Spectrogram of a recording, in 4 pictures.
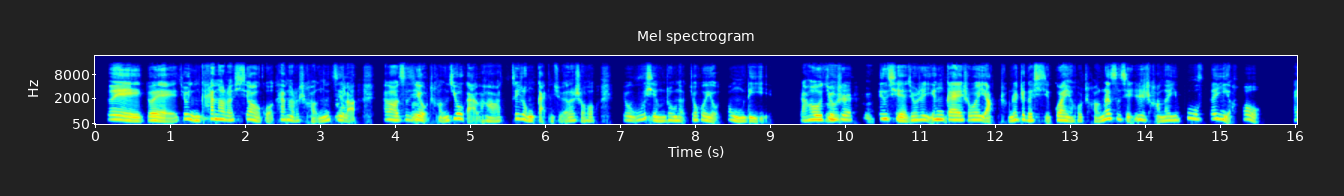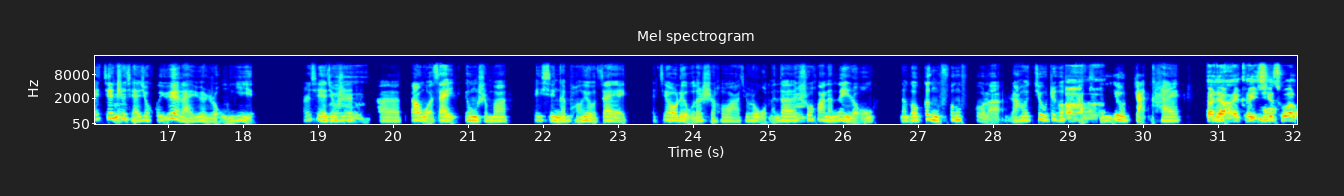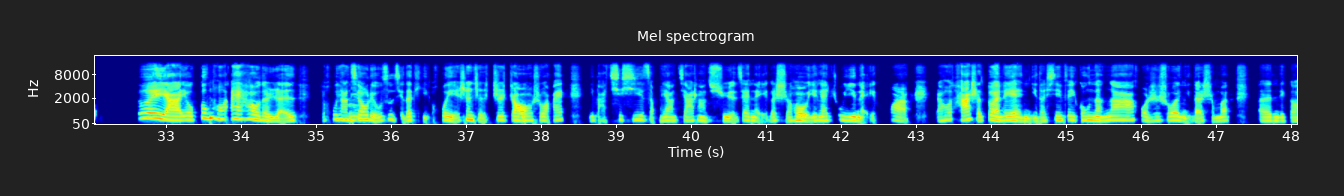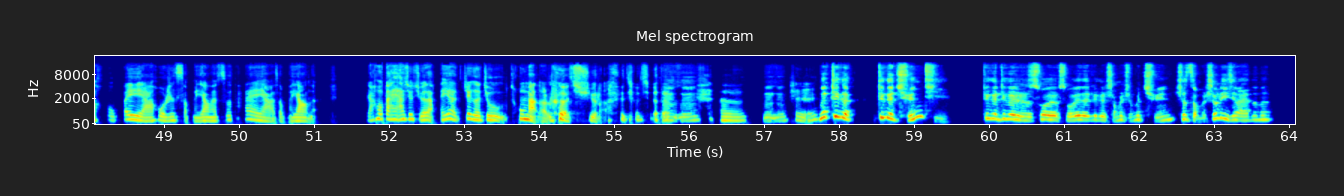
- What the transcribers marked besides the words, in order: other background noise; unintelligible speech; laughing while speaking: "乐趣了，就觉得"
- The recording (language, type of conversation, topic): Chinese, podcast, 你怎么把新习惯变成日常？
- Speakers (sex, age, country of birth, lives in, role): female, 45-49, China, United States, guest; male, 70-74, China, United States, host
